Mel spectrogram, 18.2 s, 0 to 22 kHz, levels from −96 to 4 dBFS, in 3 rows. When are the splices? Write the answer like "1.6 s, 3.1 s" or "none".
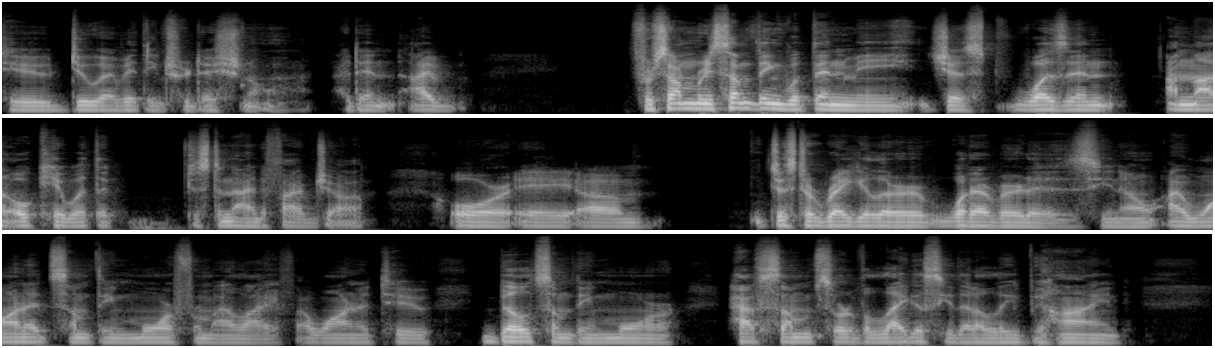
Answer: none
